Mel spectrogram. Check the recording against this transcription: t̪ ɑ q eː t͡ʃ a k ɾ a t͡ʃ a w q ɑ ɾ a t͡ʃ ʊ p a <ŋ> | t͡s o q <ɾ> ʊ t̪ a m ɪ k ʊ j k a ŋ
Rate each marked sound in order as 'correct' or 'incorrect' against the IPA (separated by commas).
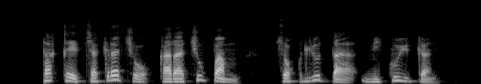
incorrect, incorrect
